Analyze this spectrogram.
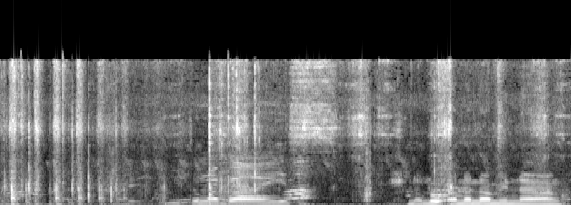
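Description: A spoon stirs and squelches through grated food in a bowl.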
